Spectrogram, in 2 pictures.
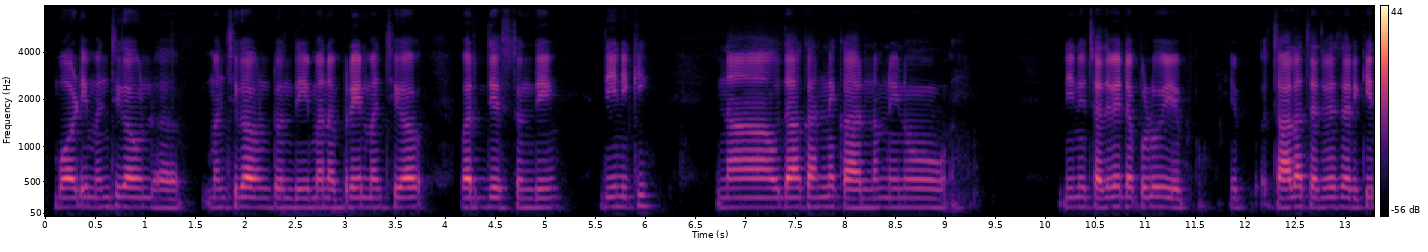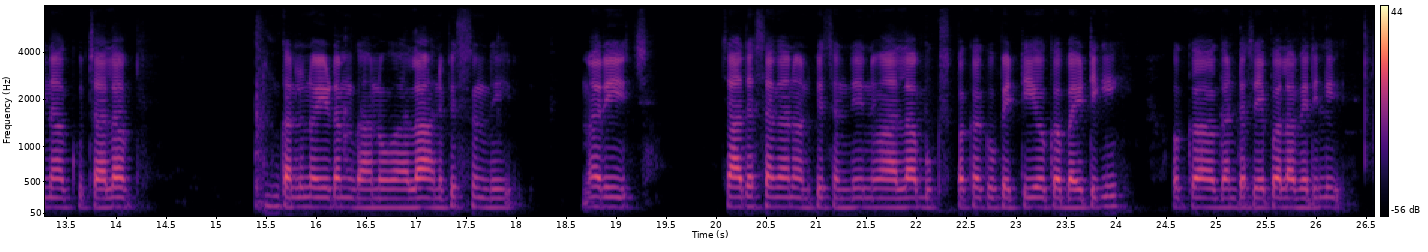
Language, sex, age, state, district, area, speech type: Telugu, male, 18-30, Telangana, Ranga Reddy, urban, spontaneous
